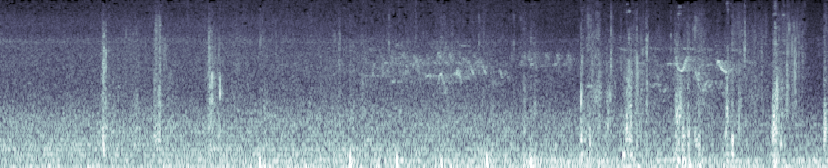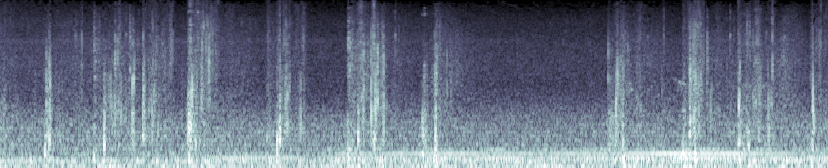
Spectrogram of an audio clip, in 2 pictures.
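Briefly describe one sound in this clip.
Footsteps crunch on leaves and rocky ground.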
